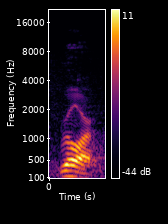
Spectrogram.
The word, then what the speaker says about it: Roohr: clear how do you say your last name roar roar okay Mr Roar thank you for being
